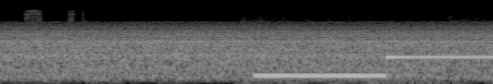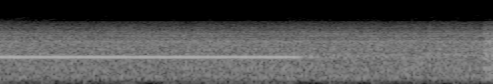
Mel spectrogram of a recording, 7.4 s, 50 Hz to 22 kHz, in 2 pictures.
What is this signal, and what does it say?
Two-tone page, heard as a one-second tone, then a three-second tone, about 460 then 1400 Hz, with radio hiss, a squelch burst at the end and room echo.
